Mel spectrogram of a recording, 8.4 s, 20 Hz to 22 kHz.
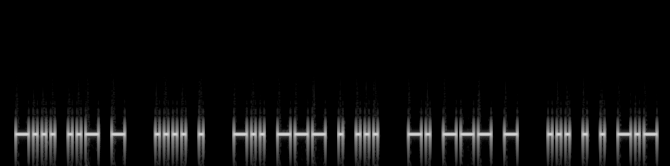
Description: Morse code, heard as a keyed tone, about 21 wpm, 700 Hz. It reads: BUT HE DOES NOT SEEK
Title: Sentences from Top 1600 Words 22wpm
